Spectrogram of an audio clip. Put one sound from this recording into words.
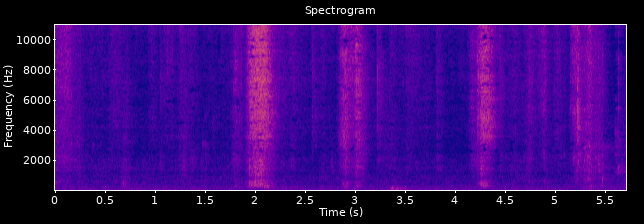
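A paper tissue rustles close by.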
